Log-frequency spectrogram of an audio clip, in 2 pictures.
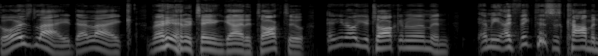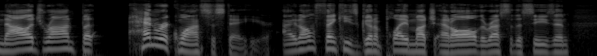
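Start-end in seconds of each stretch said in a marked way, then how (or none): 0.0-1.3 slow, drawled, put-on Swedish-sounding accent. Retelling what a friend from Sweden said: imitating a Borat accent. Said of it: "it's kinda like that Borat accent".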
